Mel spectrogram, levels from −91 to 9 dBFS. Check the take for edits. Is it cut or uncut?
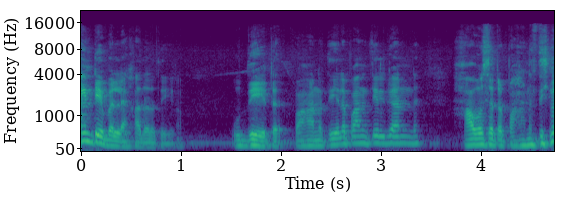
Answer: uncut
